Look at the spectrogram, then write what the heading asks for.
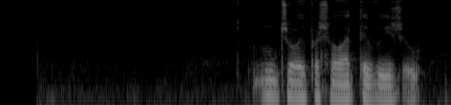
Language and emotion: Russian, neutral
